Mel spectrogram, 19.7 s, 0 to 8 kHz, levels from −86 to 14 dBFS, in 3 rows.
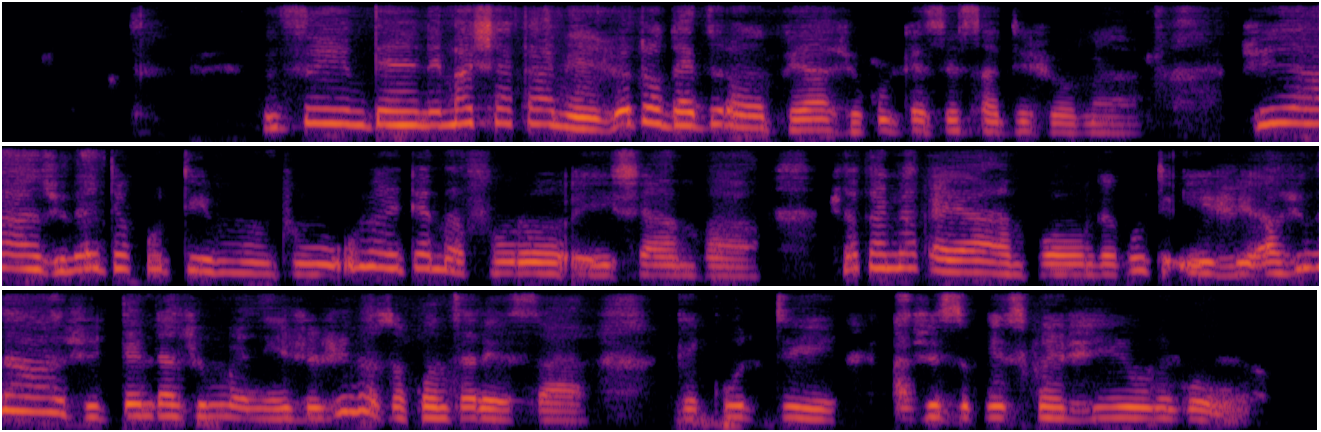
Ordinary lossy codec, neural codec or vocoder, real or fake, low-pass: AAC, 48 kbps; codec, 44.1 kHz, 2.6 kbps, DAC; fake; 7.2 kHz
